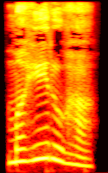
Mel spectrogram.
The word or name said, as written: ಮಹೀರುಹ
